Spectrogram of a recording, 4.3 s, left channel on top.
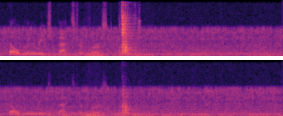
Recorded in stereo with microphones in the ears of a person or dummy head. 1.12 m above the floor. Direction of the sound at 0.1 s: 75° left (ahead or behind).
